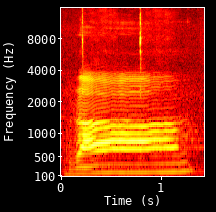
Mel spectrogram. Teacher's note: Mostly या अधिकतर जैसे आपने देखा होगा कि किसी का नाम पुकारा जाता है, तो एक होता है बोल देते हैं कि राम, ये बोलते हैं राम, तो ये हो रहा है मतलब कि दीर्घ स्वर से भी ज़्यादा समय खिंच रहा है। तो अगर इसको हम बोलेंगे तो राम, तो ये ऐसे चला जाएगा, मतलब लंबा जाएगा, मतलब इसके उच्चारण में और अधिक समय लगेगा। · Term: प्लुत स्वर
